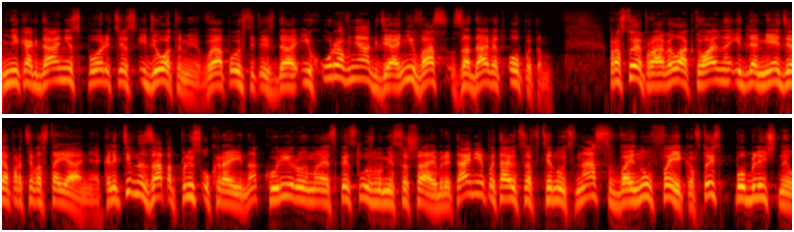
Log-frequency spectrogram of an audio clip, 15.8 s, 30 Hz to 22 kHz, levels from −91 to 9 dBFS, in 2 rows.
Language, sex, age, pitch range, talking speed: Russian, male, 30-49, 160-220 Hz, 150 wpm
